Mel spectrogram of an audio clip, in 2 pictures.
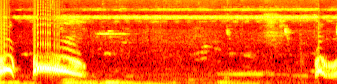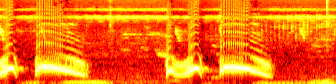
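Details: Spotted dove (tekukur) song used as a lure to provoke wild doves into answering: three paired, arched cooing phrases, a short note then a longer one, about every two seconds, over a faint low rumble.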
